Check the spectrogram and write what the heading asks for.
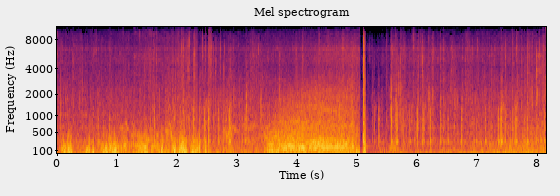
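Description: Mountain bike rolling fast down a rocky gravel trail: tyres crunching over loose stones and the bike rattling, with wind buffeting the microphone. Just past halfway the noise swells for about a second and a half and is cut off by a sharp click.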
